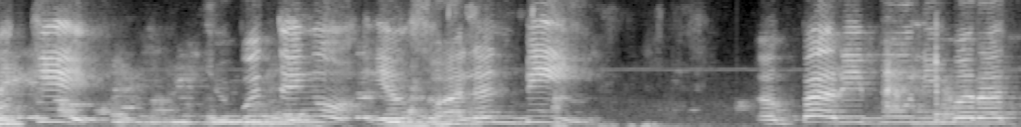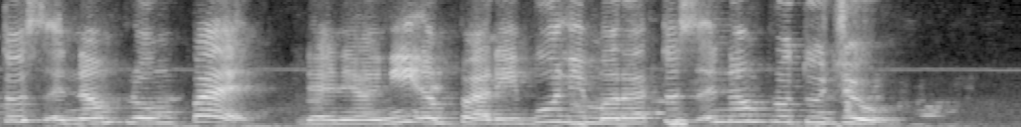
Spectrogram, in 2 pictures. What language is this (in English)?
Malay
